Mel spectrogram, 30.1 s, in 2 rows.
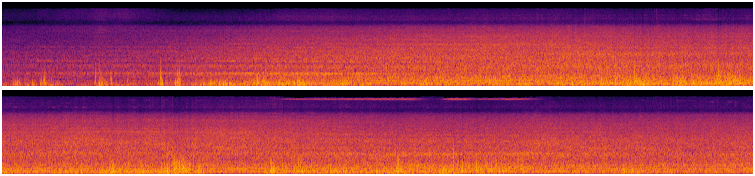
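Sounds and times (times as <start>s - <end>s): freight train wheels rumbling: 0.0s - 30.0s.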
